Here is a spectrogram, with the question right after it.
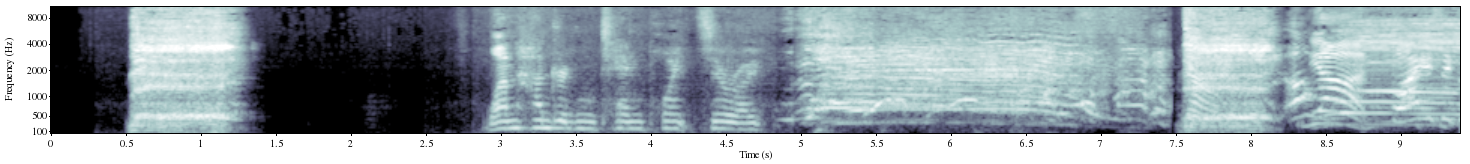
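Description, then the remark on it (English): A single loud, drawn-out human burp by a person rings out, followed by a pause and then excited voices reacting, whooping and talking over one another. “What you hear when we do the Guinness World Record holder for the loudest burp ever.”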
